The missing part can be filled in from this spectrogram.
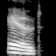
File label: "eld", Indian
